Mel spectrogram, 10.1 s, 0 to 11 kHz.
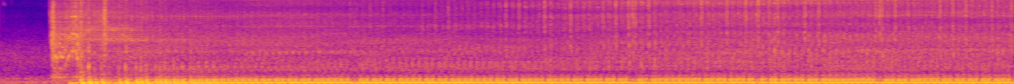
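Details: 1987 Harley-Davidson FXRP (EK, ex-CHP) with Andrews EV27 cam, 15K miles on rebuild: cold start on choke catches within a second and settles into a steady, loping twin idle without misses.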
